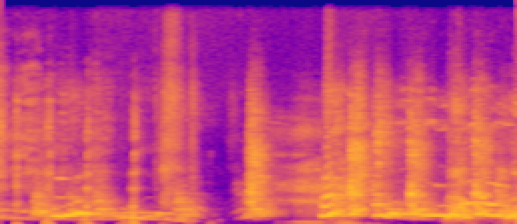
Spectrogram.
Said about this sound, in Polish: No to taki churalny śpiew. To jest tak przypomnienie o tym, że są były wilkami. Więc tak muszą sobie troszkę powyć, mają swoje godziny wycia. I to po prostu trzeba przetrzymać.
